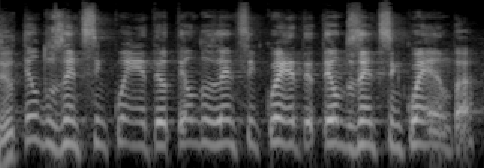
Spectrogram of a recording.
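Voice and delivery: put-on high, fast, giddy child chanting; excited little boy. Father imitating his son jumping for joy, high and fast. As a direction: bounce the words like a kid jumping around the house. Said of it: "Começou a pu-, pular dentro de casa".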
